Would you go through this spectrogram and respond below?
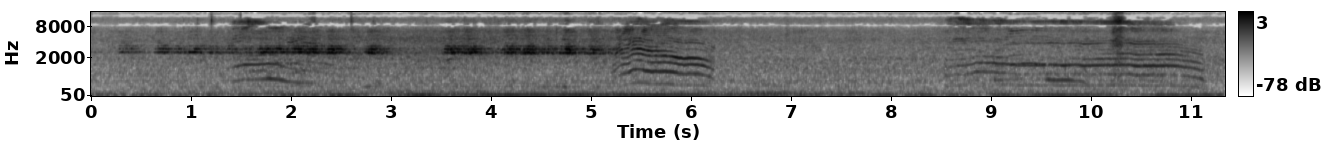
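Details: Hungry stray kittens living on the street in Istanbul meow for food and affection, several overlapping arched meows in bursts with pauses between, under a loud low rumble of city traffic.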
